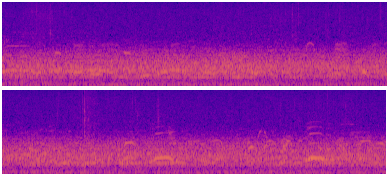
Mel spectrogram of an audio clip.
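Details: Tundra swans in November, a time of year when they are quite vocal, recorded live on a tour: soft, scattered honking and hooting calls from several birds beneath a steady broadband rush of noise.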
